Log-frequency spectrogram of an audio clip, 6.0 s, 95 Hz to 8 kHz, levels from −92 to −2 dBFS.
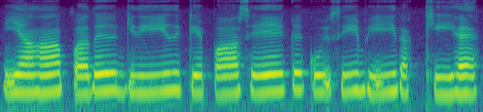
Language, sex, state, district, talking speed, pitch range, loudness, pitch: Hindi, female, Uttar Pradesh, Saharanpur, 100 wpm, 205-220 Hz, -15 LUFS, 210 Hz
